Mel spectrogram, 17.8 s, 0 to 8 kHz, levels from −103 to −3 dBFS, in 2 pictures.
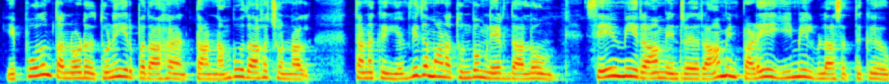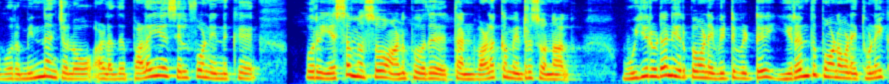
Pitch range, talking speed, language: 190-240 Hz, 125 wpm, Tamil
